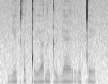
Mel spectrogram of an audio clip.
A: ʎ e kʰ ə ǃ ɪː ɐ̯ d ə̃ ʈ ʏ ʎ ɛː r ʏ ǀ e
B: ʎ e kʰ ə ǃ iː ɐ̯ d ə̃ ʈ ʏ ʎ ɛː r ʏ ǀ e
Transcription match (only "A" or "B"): A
